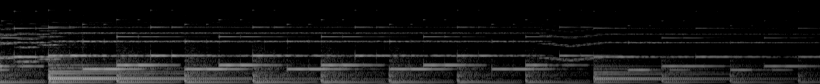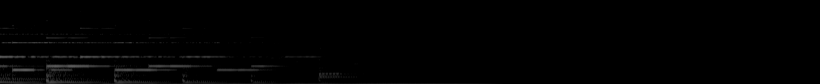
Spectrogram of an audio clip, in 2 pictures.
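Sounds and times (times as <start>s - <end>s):
tense strings: 0.0s - 10.0s.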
